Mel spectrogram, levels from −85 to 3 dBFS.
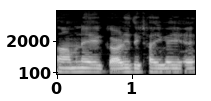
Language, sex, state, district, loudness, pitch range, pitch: Hindi, male, Jharkhand, Jamtara, -18 LUFS, 125-130 Hz, 125 Hz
